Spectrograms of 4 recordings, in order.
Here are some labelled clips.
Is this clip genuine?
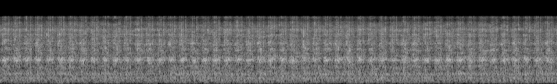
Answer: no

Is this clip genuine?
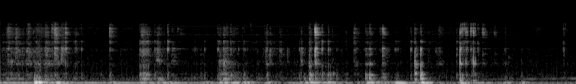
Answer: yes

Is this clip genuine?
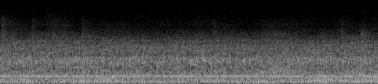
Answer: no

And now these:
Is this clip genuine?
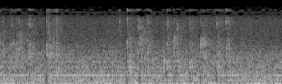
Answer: yes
